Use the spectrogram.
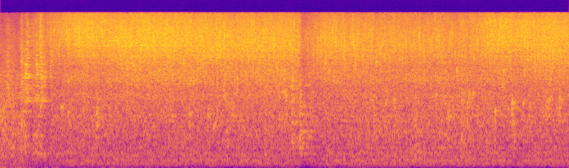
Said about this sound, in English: You gonna grab the Alaskan Pollock? Just get the coating and a bit of butter. Our signature. I'm gonna fry it now with a couple pieces of Pollock.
